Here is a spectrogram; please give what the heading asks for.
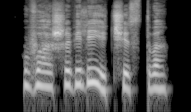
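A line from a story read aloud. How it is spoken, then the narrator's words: Exclaiming. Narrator (Russian): воскликнула она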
